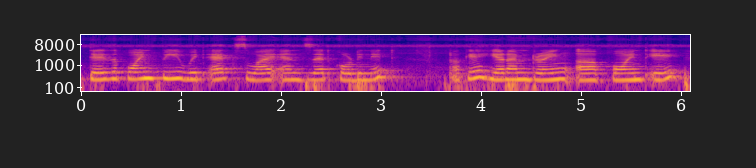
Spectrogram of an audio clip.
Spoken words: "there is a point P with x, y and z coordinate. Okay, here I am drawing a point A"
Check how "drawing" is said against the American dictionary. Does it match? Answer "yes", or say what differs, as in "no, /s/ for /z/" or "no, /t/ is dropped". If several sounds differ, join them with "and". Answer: yes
